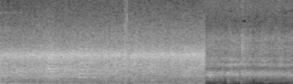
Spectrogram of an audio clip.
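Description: Steady rush of running water at a drop-capsule waterslide, which cuts off abruptly about three seconds in, giving way to a much quieter scene with faint voices.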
